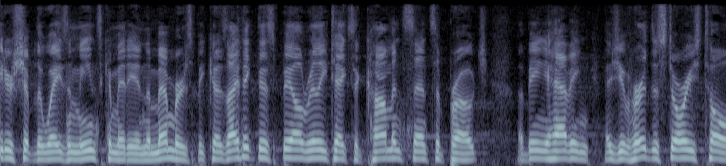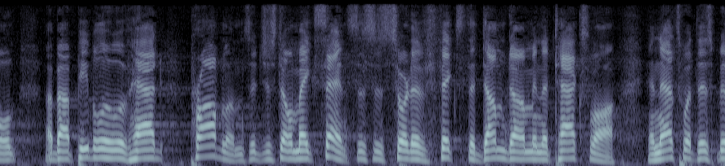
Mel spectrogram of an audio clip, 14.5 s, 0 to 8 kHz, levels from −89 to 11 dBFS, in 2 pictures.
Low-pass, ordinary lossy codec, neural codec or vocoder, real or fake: 7.2 kHz; MP3, 48 kbps; none; real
